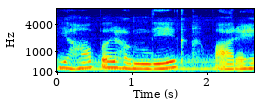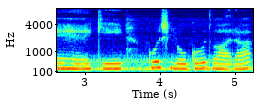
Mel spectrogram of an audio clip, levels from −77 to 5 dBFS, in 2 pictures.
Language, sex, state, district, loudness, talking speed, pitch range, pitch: Hindi, female, Chhattisgarh, Raipur, -16 LUFS, 125 wpm, 190-215 Hz, 195 Hz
